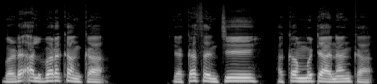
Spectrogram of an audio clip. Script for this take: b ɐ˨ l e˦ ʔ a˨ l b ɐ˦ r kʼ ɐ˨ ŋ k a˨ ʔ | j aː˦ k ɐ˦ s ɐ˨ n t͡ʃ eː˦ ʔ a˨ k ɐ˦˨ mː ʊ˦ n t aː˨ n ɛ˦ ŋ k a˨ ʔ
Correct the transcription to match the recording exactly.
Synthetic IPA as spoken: b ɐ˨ ɽ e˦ ʔ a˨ l b ɐ˦ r k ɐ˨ ŋ k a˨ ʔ | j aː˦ k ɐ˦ s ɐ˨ n t͡ʃ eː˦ ʔ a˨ k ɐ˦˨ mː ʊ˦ t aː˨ n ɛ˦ ŋ k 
